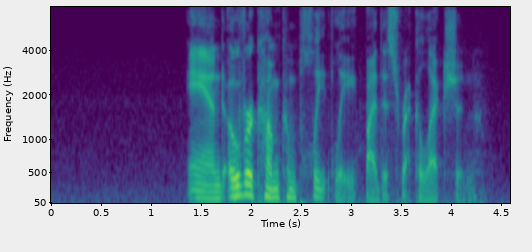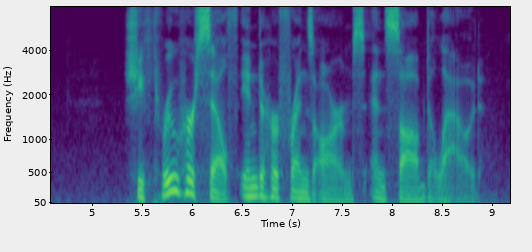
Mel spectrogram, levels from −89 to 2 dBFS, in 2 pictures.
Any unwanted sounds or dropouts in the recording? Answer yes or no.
no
